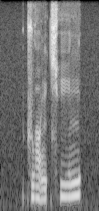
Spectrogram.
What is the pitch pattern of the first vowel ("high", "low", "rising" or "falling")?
low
